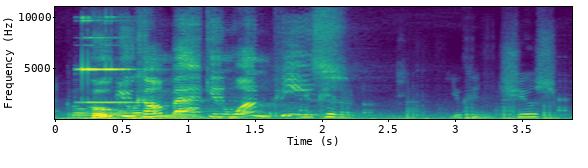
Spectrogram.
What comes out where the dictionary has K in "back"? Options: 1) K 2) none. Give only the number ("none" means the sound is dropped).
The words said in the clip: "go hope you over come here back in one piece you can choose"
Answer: 1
